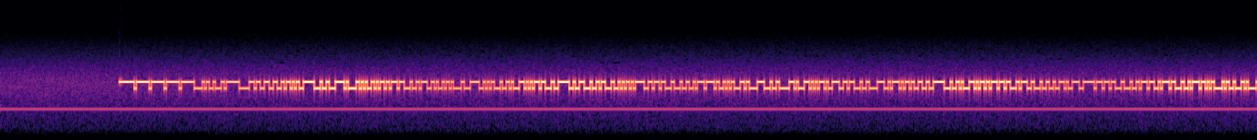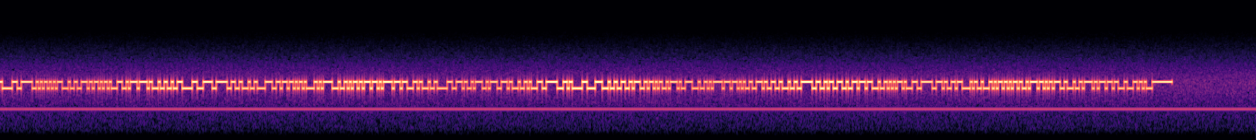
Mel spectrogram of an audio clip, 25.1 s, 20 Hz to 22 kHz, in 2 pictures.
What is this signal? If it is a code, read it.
RTTY (50 baud, 450 Hz shift), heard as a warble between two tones, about 2100 Hz centre, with a steady whistle near 850 Hz. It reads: TWIJV MESFQ UDEMR ZYAVL ARXPA GKRNO TZYBP OGFIV ZFQAU LBVQA QGAGJ ETVRY CJZGK LTMVI OPJEX FQXQN TCGGC ZVNTO IUJGB XQSCI VIWLQ YZVCP FFGJU KQANZ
